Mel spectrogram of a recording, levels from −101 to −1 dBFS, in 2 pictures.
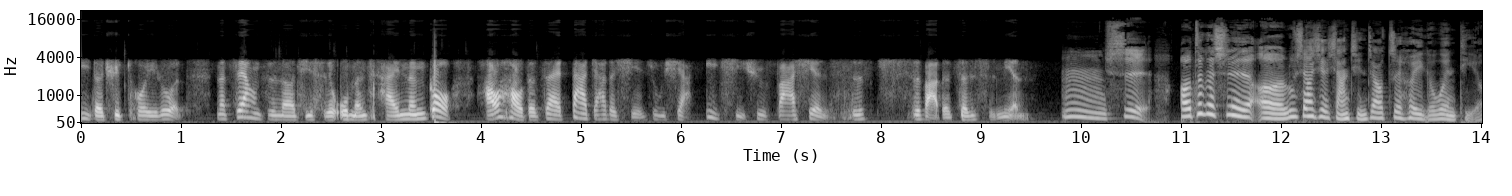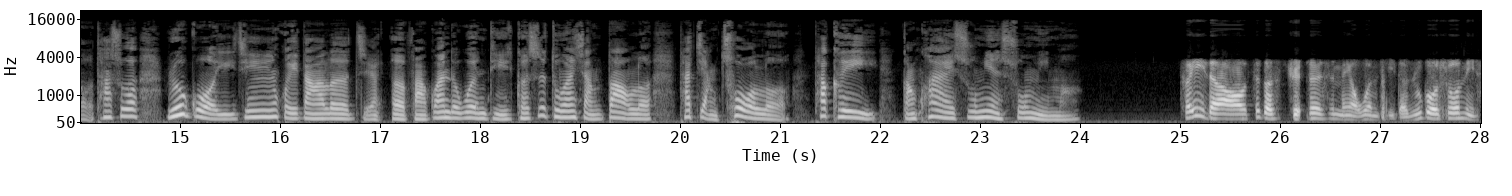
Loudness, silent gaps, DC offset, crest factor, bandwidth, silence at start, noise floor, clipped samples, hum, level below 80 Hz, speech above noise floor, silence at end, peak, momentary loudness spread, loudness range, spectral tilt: -25 LUFS; none; under 0.1%; 20 dB; 15 kHz; 0 s; -63 dBFS; under 0.1%; none; -54 dBFS; 39 dB; 0 s; -6 dBFS; 13 LU; 7 LU; -6 dB/octave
